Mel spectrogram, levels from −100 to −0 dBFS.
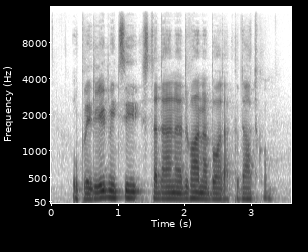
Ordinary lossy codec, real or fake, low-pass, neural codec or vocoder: none; fake; 14.4 kHz; codec, 32 kHz, 1.9 kbps, SNAC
